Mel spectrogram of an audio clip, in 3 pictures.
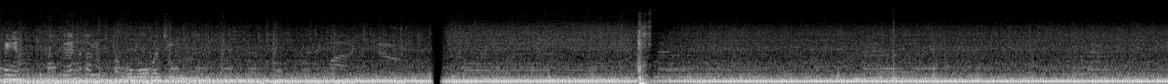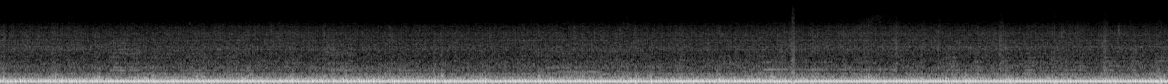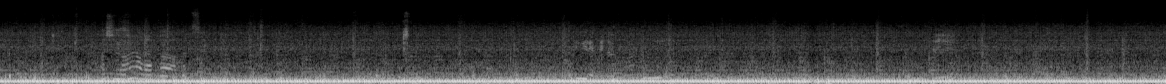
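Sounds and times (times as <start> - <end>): car engine idling: 0.0 - 35.0
sharp knock: 6.4 - 6.6.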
